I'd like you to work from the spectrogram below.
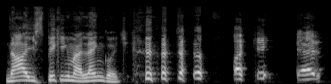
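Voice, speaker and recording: A man hosts a casual solo livestream, animatedly riffing on movies and answering his chat while swearing freely. His high voice moves slowly, captured in a dry, studio-quality recording.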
